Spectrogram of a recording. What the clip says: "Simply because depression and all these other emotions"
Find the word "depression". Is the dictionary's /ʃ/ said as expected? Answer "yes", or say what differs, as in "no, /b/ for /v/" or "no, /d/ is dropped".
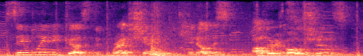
yes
